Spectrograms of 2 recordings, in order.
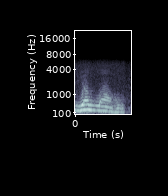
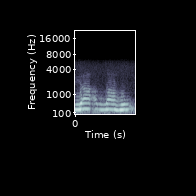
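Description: First: "يا الله" run together as yallah, no glottal stop; one linked word, "يا الله" said as yallah; hamza elided. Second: "يا الله" as ya-Allah, glottal stop before "الله"; full hamza at the start of "الله" in "يا الله"; hamza pronounced. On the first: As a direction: join "يا" straight onto "الله". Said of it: "وبوصلها أي بعدم نطقها". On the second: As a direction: separate "يا" from "الله" by sounding the hamza. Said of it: "بقطع الهمزة أي بنطق الهمزة". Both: Shown as a demonstration.

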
